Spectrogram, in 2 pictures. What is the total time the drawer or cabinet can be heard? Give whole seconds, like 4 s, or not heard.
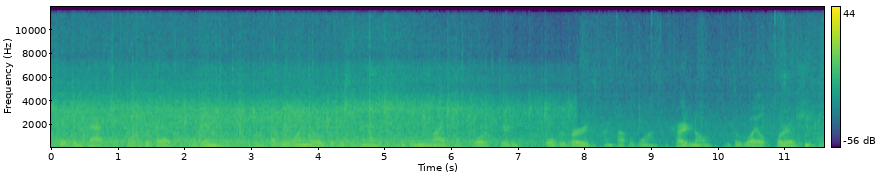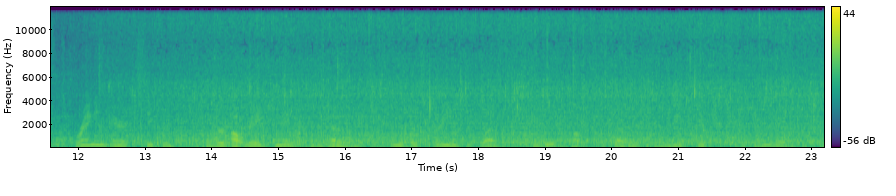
2 s.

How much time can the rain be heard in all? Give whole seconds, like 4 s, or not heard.
23 s.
